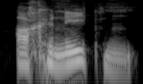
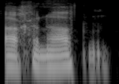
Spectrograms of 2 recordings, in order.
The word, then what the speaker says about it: Akhenaten: called eaton and he should be called pharaoh akheniten not akhenaten so we have um a god name of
